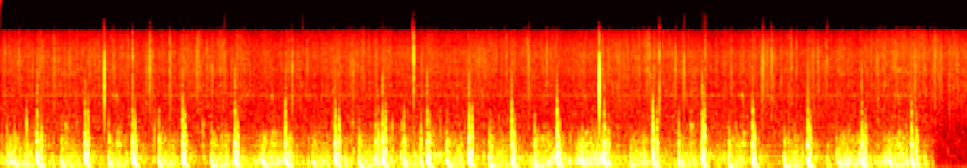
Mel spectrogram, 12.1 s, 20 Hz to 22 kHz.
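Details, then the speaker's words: 1966 teaching auscultation record, tracing 2: regular heart sounds with a narrow physiological splitting of the second heart sound that varies with respiration, the pulmonary valve closing well after the aortic valve on inspiration. "Le deuxième tracé nous montre un dédoublement serré, physiologique du deuxième bruit, variable avec la respiration. On peut noter en effet que la valve pulmonaire se ferme bien après la valve aortique en inspiration."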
